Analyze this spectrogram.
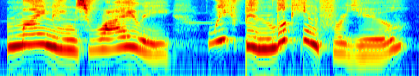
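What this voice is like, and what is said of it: Gentle soft voice. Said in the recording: “in a gentle voice”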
